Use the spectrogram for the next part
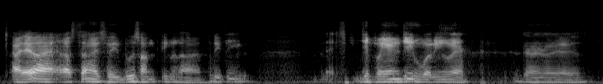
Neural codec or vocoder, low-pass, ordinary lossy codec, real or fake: codec, 16 kHz, 1 kbps, FunCodec, trained on LibriTTS, 50 frames a second; none; none; fake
